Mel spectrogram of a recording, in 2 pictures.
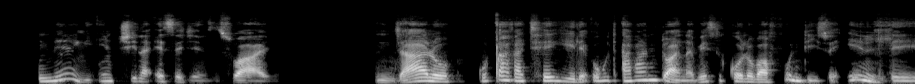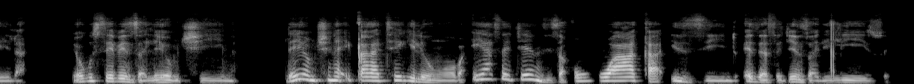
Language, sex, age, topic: North Ndebele, male, 25-35, education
